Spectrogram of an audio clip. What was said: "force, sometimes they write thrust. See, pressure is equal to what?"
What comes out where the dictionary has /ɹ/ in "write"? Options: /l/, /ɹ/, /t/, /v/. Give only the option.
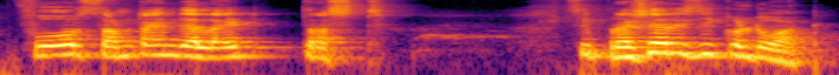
/l/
